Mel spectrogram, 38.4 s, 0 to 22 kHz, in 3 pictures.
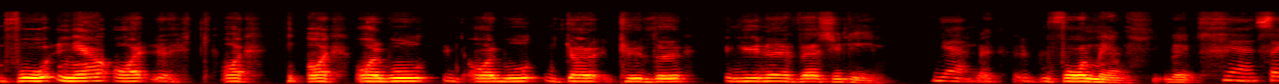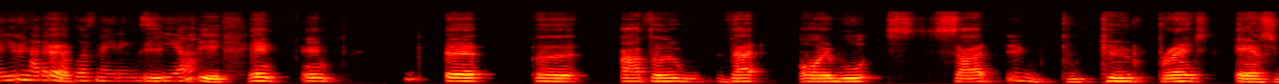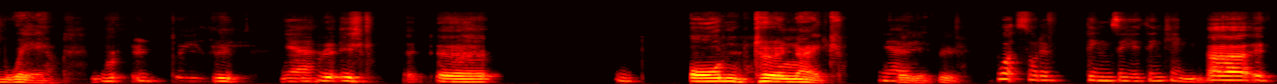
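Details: Adult man with aphasia after a stroke 6 years ago, hospitalized 6 months; he reports difficulty speaking and has not read anything since.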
